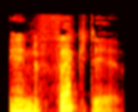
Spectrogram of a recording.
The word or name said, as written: infective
